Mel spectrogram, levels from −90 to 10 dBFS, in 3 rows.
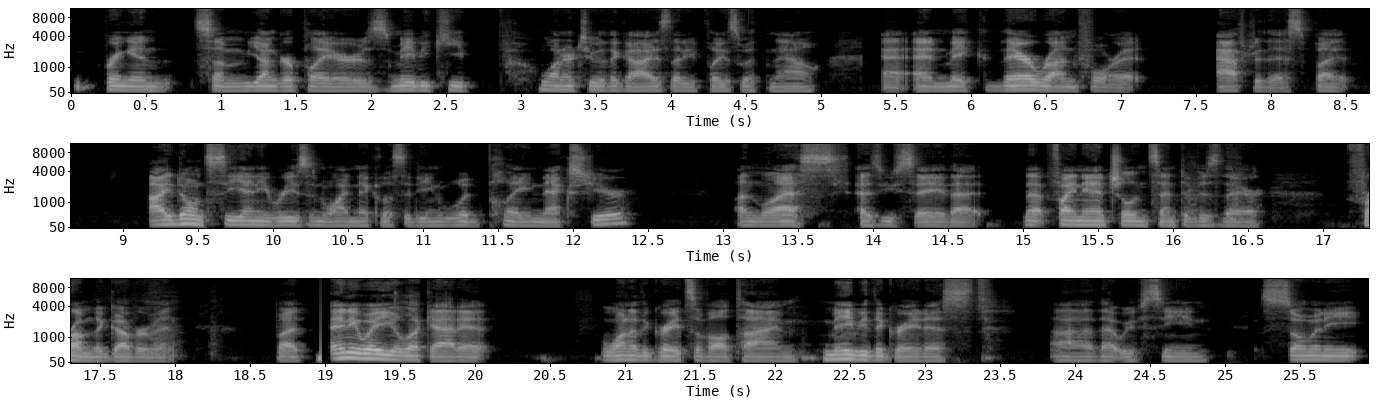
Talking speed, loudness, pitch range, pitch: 170 wpm, -32 LUFS, 100-110 Hz, 105 Hz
